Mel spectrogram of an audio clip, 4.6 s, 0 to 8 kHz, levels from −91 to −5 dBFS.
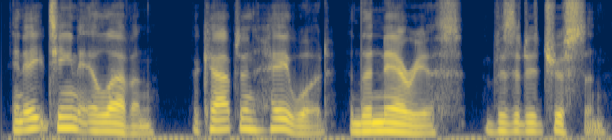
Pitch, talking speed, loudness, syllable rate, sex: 135 Hz, 145 wpm, -16 LUFS, 5.1 syllables/s, male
